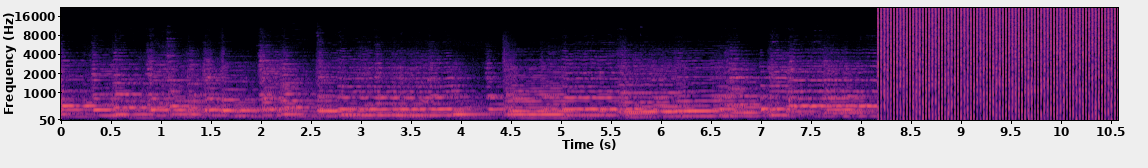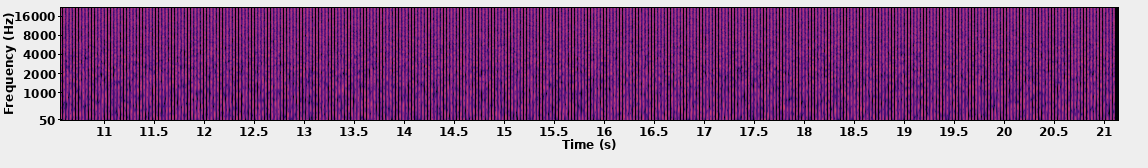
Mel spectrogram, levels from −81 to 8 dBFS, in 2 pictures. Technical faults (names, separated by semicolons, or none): compressed stream played as audio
